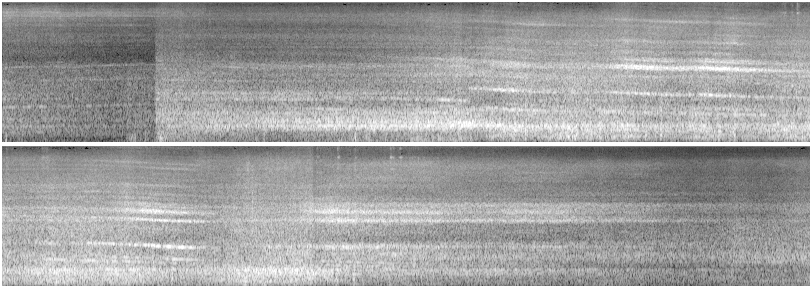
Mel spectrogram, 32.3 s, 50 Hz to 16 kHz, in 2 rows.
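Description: Z 50000 Francilien electric multiple unit running along the platform. Its wheel and running noise builds, peaks, then fades as it moves away, with high squealing tones gliding slowly down through the middle.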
